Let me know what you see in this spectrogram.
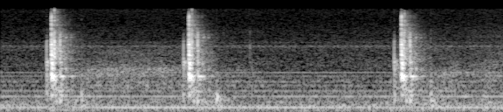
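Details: Three sharp, separate clicks over a quiet hum: a YAG laser firing shots during live vitreolysis of a Weiss ring floater.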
